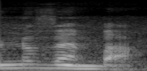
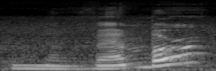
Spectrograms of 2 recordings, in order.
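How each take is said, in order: First: NOVEMBER with final R dropped, falling; British pronunciation. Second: NOVEMBER with final R sounded, rising; American pronunciation. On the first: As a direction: say November British-style, ending in "ba". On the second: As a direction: say November American-style, r at the end. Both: Shown as a demonstration. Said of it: "difference between American and British pronunciation".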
